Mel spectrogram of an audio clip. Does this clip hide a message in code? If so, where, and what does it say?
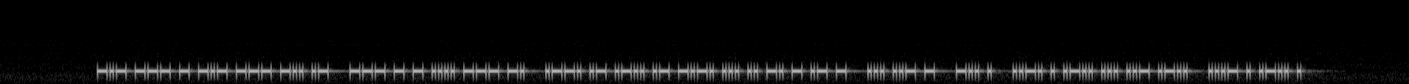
Yes: Morse code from 0.9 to 13.1 s, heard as a keyed tone, machine-sent, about 38 wpm, 620 Hz. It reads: KOTKODA OTTHON PALACSINTAT SUT DE FELSUL VELE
